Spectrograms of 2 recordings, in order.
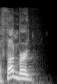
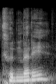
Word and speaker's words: Thunberg: By the way, with Greta, I always hear the Amy pronunciation where it's like almost Thunberg. I want to see the proper pronunciation. Greta. Because I've been saying it in a variety of ways. – We are environmental activists who have recognition for promoting the view that humanity is facing an existential crisis arising from climate change. We are looking at how to pronounce Greta Thunberg. – Thunberg! Ah! Wow, of course Amy was on point.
